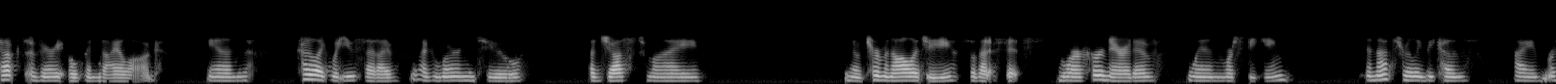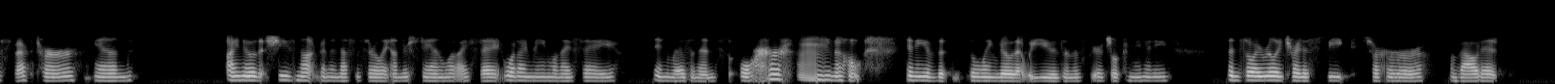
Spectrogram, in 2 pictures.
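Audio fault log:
throughout: Codec 2 vocoder. The speech is rebuilt from pitch, voicing, energy and a coarse spectral envelope instead of the original waveform, so it sounds robotic and buzzy with heavy damage. The sound sits in a telephone-like 250 Hz to 3.4 kHz band with nothing above 3.6 kHz, and the codec runs in its 3.2 kbit/s mode. A plain band-limited phone line keeps the natural texture of the voice. Here sine-wave resynthesis replaces that texture with a synthetic buzz.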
